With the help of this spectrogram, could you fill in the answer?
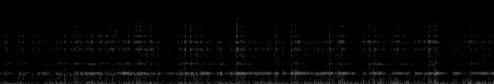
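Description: Long teal nails scratch the wire mesh near the rim of a hollow, empty, silver wire-mesh cylindrical pen holder. The result is a continuous, bright, rasping scratch over a steady metallic ring around 516 Hz, with the level gently rising and falling throughout.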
